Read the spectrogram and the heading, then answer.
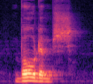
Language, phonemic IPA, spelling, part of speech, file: Dutch, /ˈbodəms/, bodems, noun, Nl-bodems.ogg
- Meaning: plural of bodem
